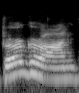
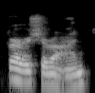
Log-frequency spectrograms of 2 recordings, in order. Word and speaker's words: Bergeron: am pronouncing it correctly i thought might be bergeron but no it's a soft g and it is indeed harrison bergeron um the first question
